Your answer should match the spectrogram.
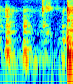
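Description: Metal cooking pots and dishes clatter and knock together in a home kitchen after meal cleanup, a few light clinks followed by a louder clanging bang near the end.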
